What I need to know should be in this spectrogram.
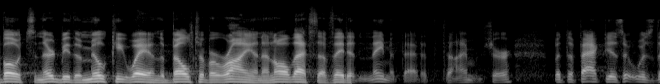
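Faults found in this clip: Speech turns duller from 3.51 s to the end, with no gap at the change. Likely input switched to a poorer device. Spectrogram: content stops near 8.3 kHz, new noise floor roughly 40 dB down. Waveform: level drops about 5 dB.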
